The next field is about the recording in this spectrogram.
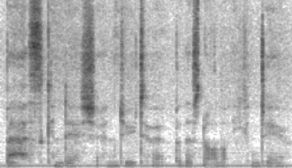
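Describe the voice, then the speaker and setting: A woman whispering softly in an ASMR roleplay as a salon scalp therapist, chatting and explaining gently and without hurry. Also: medium pitch, completely flat delivery, fairly quick, noisy background. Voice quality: soft breathy whisper with creaky edges.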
